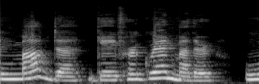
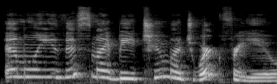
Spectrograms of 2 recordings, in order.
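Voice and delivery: teasing; 8 semitones higher than usual. A narrator's reading. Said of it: "he teased".

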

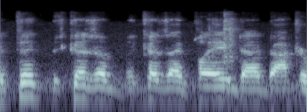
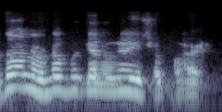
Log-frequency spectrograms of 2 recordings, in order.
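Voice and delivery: placating producer; 11 semitones higher than usual. Retold or imitated.

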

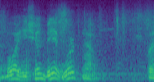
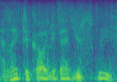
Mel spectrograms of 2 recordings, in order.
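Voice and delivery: loud; 9 dB louder than usual. Acted. Flirting man, loud.

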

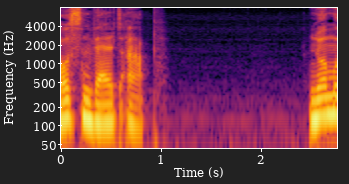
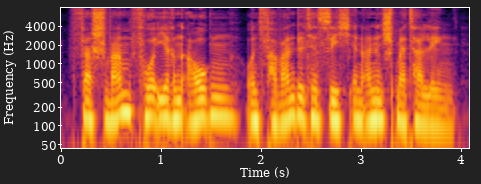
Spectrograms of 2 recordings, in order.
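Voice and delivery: ordinary delivery

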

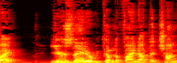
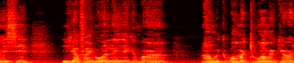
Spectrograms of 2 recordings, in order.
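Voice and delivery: laid-back homie; 3 semitones lower than usual. Retold or imitated. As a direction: mumble it low and easy. Laid-back brother voiced.

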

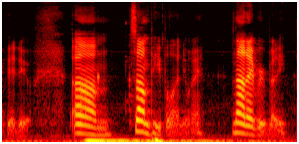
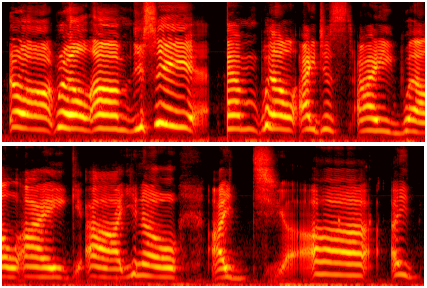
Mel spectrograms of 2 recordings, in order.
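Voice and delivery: flustered stammer; 2 semitones higher, 6 dB louder, much slower than usual. Acted. Asked why he never kissed her, a loud flustered stammer. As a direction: trip over every filler.

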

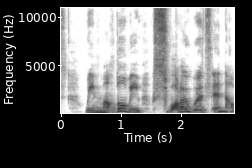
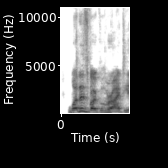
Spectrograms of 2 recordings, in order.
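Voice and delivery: ordinary talk

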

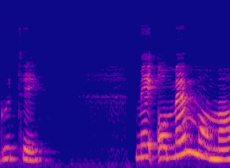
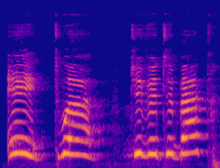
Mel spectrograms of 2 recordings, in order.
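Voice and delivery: louder, higher picking a fight; loud high challenge; 6 semitones higher, 7 dB louder than usual. A narrator's reading. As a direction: shout the dare up high. Grumpy ladybug challenges beetle.

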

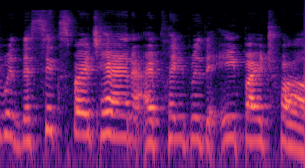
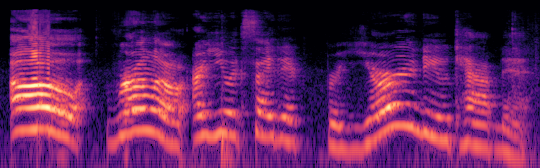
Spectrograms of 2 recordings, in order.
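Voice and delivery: loud, bright call to a pet; calling the dog; 16 dB louder than usual. Real, not acted. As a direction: burst out loud to get the dog's attention. Calling excitedly to her dog.

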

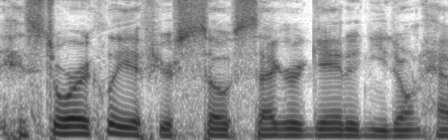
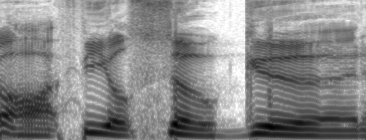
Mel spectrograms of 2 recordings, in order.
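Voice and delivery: slow, louder mock gloat; gloating shirt slogan; 9 dB louder, much slower than usual. Mocking pro-Trump souvenir shop shirts, slow and loud. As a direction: drag it out smugly like a souvenir slogan. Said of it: "saying, like".

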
